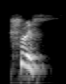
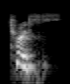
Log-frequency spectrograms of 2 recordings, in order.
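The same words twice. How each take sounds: First: The syllable begins with a ch sound. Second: The syllable begins with a plain t-r sound. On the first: The speaker calls it right. "we're looking for that ch sound" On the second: The speaker calls it wrong. "we're not looking for actress. Very difficult for me to pronounce"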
